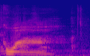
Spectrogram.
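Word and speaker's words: Grøh: It's Groh, G-R-O-H, Groh. Am I saying that right? I think so. Yeah. He looks cool. No, you're sure it's wrong. Yeah, I think so. It's pronounced Gua. Gua.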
